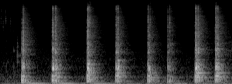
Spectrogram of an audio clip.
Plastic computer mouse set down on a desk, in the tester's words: you kind of hear something Clank in there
